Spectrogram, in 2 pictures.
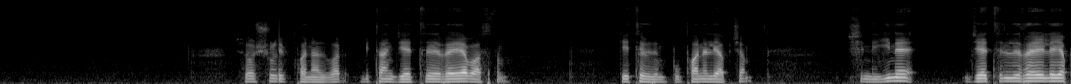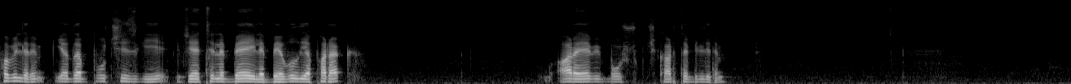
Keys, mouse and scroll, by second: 1.4 click, 2.8 ctrl+r, 10.1 ctrl+r, 18.5 scroll down 1, 19.1 scroll up 2, 21.2 click.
